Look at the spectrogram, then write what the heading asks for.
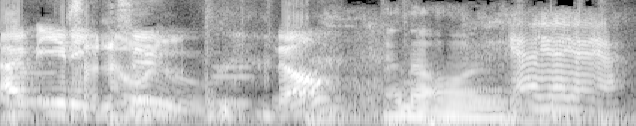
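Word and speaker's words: sana all: How do I say it with the correct pronunciation? Sanya? Sanya? Is it Sanya? Sana Oil.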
